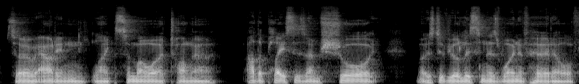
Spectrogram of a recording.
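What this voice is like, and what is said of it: Australian accent. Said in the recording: “I have an accent. I'm Australian”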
